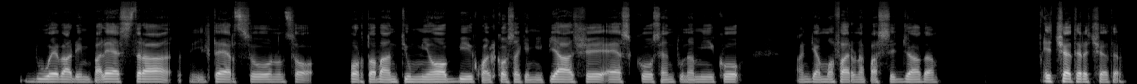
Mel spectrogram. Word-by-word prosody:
2 125 Hz, -5 st, +1 dB
vado 120 Hz, -1 st, +1 dB
in 115 Hz, -1 st, -6 dB
palestra, 125 Hz, 0 st, +3 dB
uhm, 105 Hz, -, -10 dB
il 110 Hz, +1 st, -12 dB
terzo 120 Hz, -1 st, 0 dB
non 115 Hz, 0 st, -7 dB
so, -, -, -4 dB, 0.3 s
porto -, -, +1 dB
avanti 115 Hz, +1 st, +1 dB
un 120 Hz, -, -1 dB
mio 115 Hz, 0 st, +1 dB
hobby, 120 Hz, +1 st, +3 dB
qualcosa 115 Hz, +1 st, -1 dB
che 110 Hz, -, -6 dB
mi 105 Hz, -1 st, -7 dB
piace, 120 Hz, 0 st, +2 dB
esco, 115 Hz, +1 st, -1 dB
sento 110 Hz, +1 st, -6 dB
un -, -, -6 dB
amico, 115 Hz, +1 st, -2 dB, 0.5 s
andiamo 115 Hz, 0 st, -4 dB
a -, -, -6 dB
fare 115 Hz, -3 st, +2 dB
una 115 Hz, 0 st, -5 dB
passeggiata, 115 Hz, -1 st, -1 dB, 1.1 s
eccetera, 130 Hz, -2 st, +5 dB
eccetera. 115 Hz, 0 st, -3 dB
115 Hz, 155 wpm, -24 LUFS, 115-125 Hz, 1.1 s, eccetera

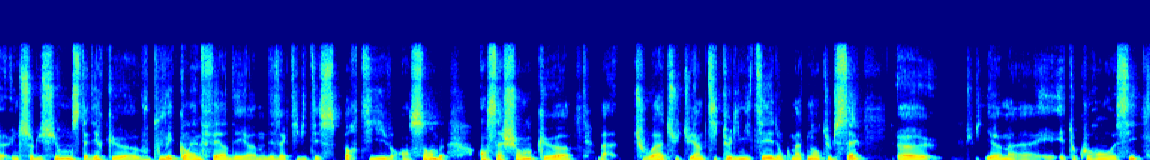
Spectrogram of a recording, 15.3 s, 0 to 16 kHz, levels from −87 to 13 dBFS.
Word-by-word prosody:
une 95 Hz, -1 st, -4 dB
solution. 110 Hz, -, +1 dB
C'est-à-dire 130 Hz, -4 st, 0 dB
que 105 Hz, -, -3 dB
vous 85 Hz, -1 st, -1 dB
pouvez 160 Hz, -, +2 dB
quand 155 Hz, -8 st, +4 dB
même 135 Hz, 0 st, +1 dB
faire 105 Hz, -4 st, +2 dB
des, 90 Hz, -1 st, -1 dB
hem, 80 Hz, -1 st, -5 dB
des 90 Hz, +2 st, -3 dB
activités 90 Hz, -1 st, -6 dB
sportives 105 Hz, +3 st, -1 dB
ensemble, 85 Hz, -1 st, +2 dB, 0.4 s
en 130 Hz, +2 st, +1 dB
sachant 135 Hz, -, +2 dB
que, 200 Hz, -, -4 dB
heu, 90 Hz, -5 st, +3 dB, 0.3 s
bah, -, -, -6 dB, 0.3 s
toi 110 Hz, +7 st, +1 dB
tu 145 Hz, -, -8 dB
tu 100 Hz, -, 0 dB
es -, -, +4 dB
un 95 Hz, 0 st, +2 dB
petit 110 Hz, +4 st, -5 dB
peu 110 Hz, -, +1 dB
limitée, 105 Hz, +7 st, +3 dB
donc 100 Hz, -6 st, -3 dB
maintenant, 95 Hz, +4 st, +1 dB
tu -, -, -4 dB
le -, -, -7 dB
sais, 200 Hz, -, +5 dB, 0.5 s
heu, 95 Hz, -1 st, +3 dB, 0.6 s
lui, 115 Hz, -, +3 dB
bah, 90 Hz, -2 st, -1 dB, 0.3 s
est -, -, -11 dB
est -, -, -6 dB
au -, -, -3 dB
courant 100 Hz, 0 st, -1 dB
aussi 100 Hz, -, 0 dB
100 Hz, 160 wpm, -23 LUFS, 90-125 Hz, 0.6 s, sais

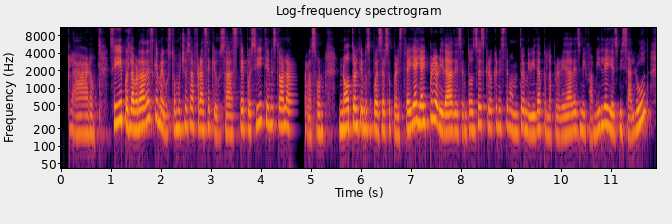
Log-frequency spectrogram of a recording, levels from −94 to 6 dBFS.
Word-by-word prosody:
Claro, 170 Hz, -3 st, -4 dB, 0.3 s
sí, 250 Hz, -, +4 dB
pues, 230 Hz, -6 st, +3 dB
la 205 Hz, -, +7 dB
verdad 210 Hz, +3 st, +5 dB
es 295 Hz, 0 st, +1 dB
que 310 Hz, -, 0 dB
me 225 Hz, -5 st, +2 dB
gustó 180 Hz, +3 st, -4 dB
mucho 200 Hz, +3 st, -1 dB
esa 225 Hz, 0 st, -1 dB
frase 210 Hz, -1 st, -1 dB
que 185 Hz, -6 st, -5 dB
usaste, 170 Hz, +3 st, -3 dB
pues 190 Hz, -3 st, -3 dB
sí, 245 Hz, +7 st, -1 dB
tienes 235 Hz, -3 st, -3 dB
toda 220 Hz, -2 st, +3 dB
la 195 Hz, -3 st, -2 dB
razón, 175 Hz, +3 st, -5 dB, 0.3 s
no 200 Hz, +2 st, +4 dB
todo 225 Hz, -, +2 dB
el 220 Hz, -, +4 dB
tiempo 210 Hz, -2 st, +1 dB
se 200 Hz, -, -6 dB
puede 190 Hz, -2 st, +1 dB
ser 185 Hz, +1 st, -3 dB
súper 190 Hz, -3 st, -4 dB
estrella 195 Hz, +11 st, +3 dB
y 255 Hz, -, +6 dB
hay 250 Hz, 0 st, +5 dB
prioridades 185 Hz, -10 st, +3 dB
entonces, 195 Hz, +6 st, -2 dB
creo 210 Hz, -2 st, -4 dB
que 230 Hz, -, -7 dB
en -, -, -4 dB
este 210 Hz, +2 st, -7 dB
momento 180 Hz, -1 st, -4 dB
de 205 Hz, -, -1 dB
mi 180 Hz, -3 st, -1 dB
vida, 170 Hz, +4 st, +1 dB
pues, 185 Hz, -, -8 dB
la 155 Hz, -1 st, -7 dB
prioridad 165 Hz, +2 st, -3 dB
es 190 Hz, +1 st, -4 dB
mi 185 Hz, -, -2 dB
familia 185 Hz, +7 st, -1 dB
y 225 Hz, -4 st, +3 dB
es 180 Hz, 0 st, -2 dB
mi 190 Hz, -, -3 dB
salud, 195 Hz, -, 0 dB
195 Hz, 255 wpm, -21 LUFS, 175-225 Hz, 0.3 s, la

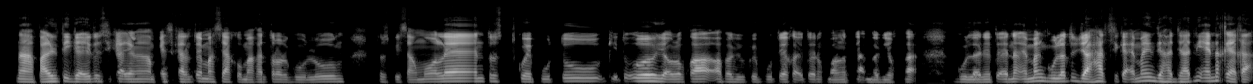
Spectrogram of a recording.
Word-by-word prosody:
Nah, 130 Hz, -3 st, +3 dB
paling 130 Hz, +3 st, +3 dB
3 140 Hz, -3 st, +2 dB
itu 130 Hz, +2 st, 0 dB
sih -, -, -12 dB
Kak, 125 Hz, -, -1 dB
yang 125 Hz, 0 st, 0 dB
sampai 120 Hz, -1 st, -4 dB
sekarang 125 Hz, -1 st, -3 dB
itu, 130 Hz, -, -1 dB
masih 120 Hz, -1 st, 0 dB
aku -, -, -17 dB
makan, 115 Hz, +1 st, -3 dB
telur 115 Hz, -1 st, -6 dB
gulung, 115 Hz, +4 st, -12 dB, 0.3 s
terus 115 Hz, -2 st, -18 dB
pisang 115 Hz, -1 st, -7 dB
molen, 145 Hz, +3 st, +7 dB
terus 140 Hz, -2 st, -7 dB, 0.2 s
kue 130 Hz, -3 st, -2 dB
putu 150 Hz, +3 st, -8 dB
gitu, 150 Hz, -, -15 dB
"Wah, 150 Hz, 0 st, +2 dB
ya -, -, +1 dB
Allah 120 Hz, 0 st, -7 dB
Kak," 130 Hz, +1 st, +1 dB
apalagi 120 Hz, -1 st, -10 dB
kue 120 Hz, -, -14 dB
putu 120 Hz, 0 st, -11 dB
ya 120 Hz, -, +4 dB
Kak, -, -, -6 dB
itu -, -, -8 dB
enak 120 Hz, -1 st, -18 dB
banget 110 Hz, 0 st, -10 dB
Kak, -, -, -5 dB
bagi 110 Hz, -1 st, -6 dB
aku -, -, -30 dB
Kak, -, -, -3 dB, 0.4 s
gulanya 115 Hz, -1 st, -3 dB
itu -, -, -12 dB
enak, 130 Hz, +2 st, +2 dB
emang 155 Hz, +4 st, +2 dB
gula 140 Hz, -1 st, +1 dB
itu 165 Hz, -, -5 dB
jahat 145 Hz, 0 st, +5 dB
sih -, -, -11 dB
Kak, -, -, -1 dB
emang 170 Hz, +3 st, 0 dB
yang 150 Hz, -5 st, -4 dB
jahat-jahat 130 Hz, 0 st, -1 dB
ini 175 Hz, -, -1 dB
enak 180 Hz, -, -4 dB
ya -, -, +7 dB
Kak? 120 Hz, -, 0 dB
125 Hz, 260 wpm, -24 LUFS, 120-140 Hz, 0.4 s, molen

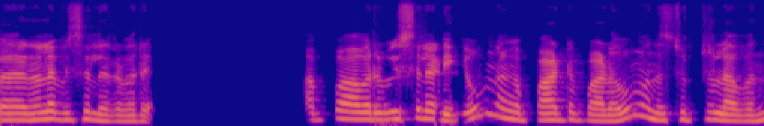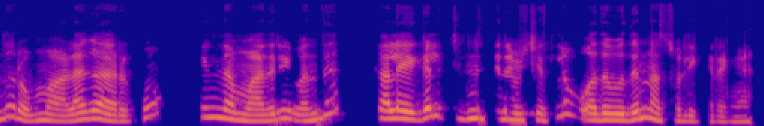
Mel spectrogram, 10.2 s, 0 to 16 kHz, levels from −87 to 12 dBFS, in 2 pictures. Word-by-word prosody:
வ 195 Hz, -, +3 dB, 0.2 s
நல்ல 220 Hz, +3 st, +4 dB
விசிலர் 185 Hz, -4 st, -3 dB
அவரு. 165 Hz, 0 st, -4 dB, 1.1 s
அப்ப 195 Hz, 0 st, -16 dB, 0.2 s
அவரு 210 Hz, -1 st, +3 dB
விசில் 225 Hz, +2 st, +1 dB
அடிக்கவும், 200 Hz, -, -2 dB
நாங்க 230 Hz, -6 st, +1 dB
பாட்டு 195 Hz, +1 st, +3 dB
பாடவும் 175 Hz, -, 0 dB
அந்த 205 Hz, -5 st, +1 dB
சுற்றுலா 205 Hz, -2 st, 0 dB
வந்து 185 Hz, -, -2 dB
ரொம்ப 185 Hz, +2 st, -1 dB
அழகா 210 Hz, +4 st, +3 dB
இருக்கும். 265 Hz, -, -7 dB, 0.3 s
இந்த 260 Hz, -4 st, +3 dB
மாதிரி 180 Hz, +7 st, +1 dB
வந்து 200 Hz, -, -2 dB, 0.3 s
கலைகள் 240 Hz, +5 st, +5 dB
சின்ன 235 Hz, +2 st, +1 dB
சின்ன 210 Hz, -2 st, -3 dB
விஷயத்துல 200 Hz, -, -6 dB, 0.2 s
உதவுதுன்னு 195 Hz, +5 st, +3 dB
நான் 180 Hz, -, -5 dB
சொல்லிக்கிறேங்க. 150 Hz, -2 st, -9 dB
200 Hz, 160 wpm, -25 LUFS, 180-230 Hz, 1.1 s, கலைகள்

